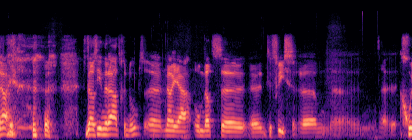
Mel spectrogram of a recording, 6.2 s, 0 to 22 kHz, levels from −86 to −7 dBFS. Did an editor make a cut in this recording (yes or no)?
yes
